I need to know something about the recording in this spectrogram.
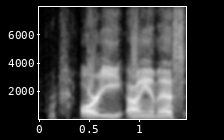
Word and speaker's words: Reims: REIMS is like France, but without the F in pronunciation. It's pronounced Reims.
